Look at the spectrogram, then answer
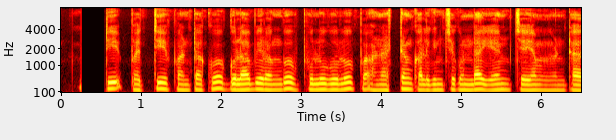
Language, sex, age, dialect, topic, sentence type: Telugu, male, 18-24, Southern, agriculture, question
